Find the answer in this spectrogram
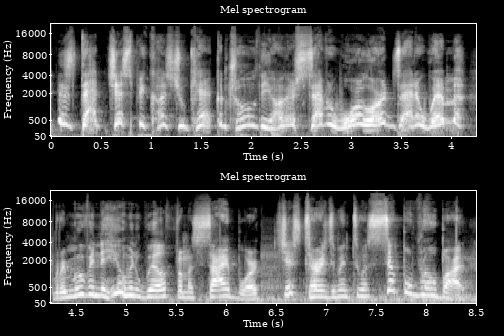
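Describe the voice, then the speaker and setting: A man voicing an outraged older male scientist, protesting in a shrill, shouting voice. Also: animated, normal speed, creaky, few pauses, breathy edge, exaggerated voice.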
